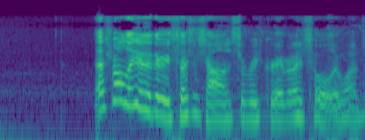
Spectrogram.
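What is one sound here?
A young girl speaks quickly in a high, excited voice.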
